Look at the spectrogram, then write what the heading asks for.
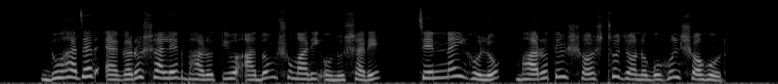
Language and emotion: Bengali, neutral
